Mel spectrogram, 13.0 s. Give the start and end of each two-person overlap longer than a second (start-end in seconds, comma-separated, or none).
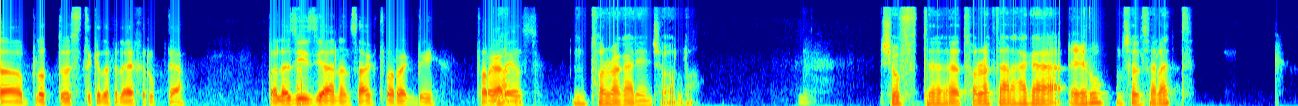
none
